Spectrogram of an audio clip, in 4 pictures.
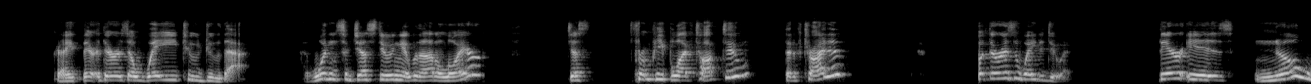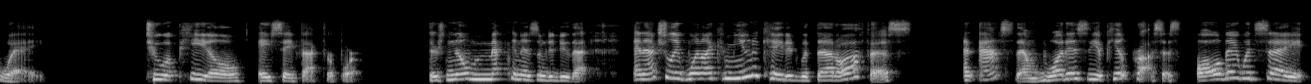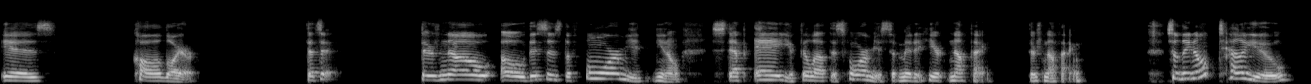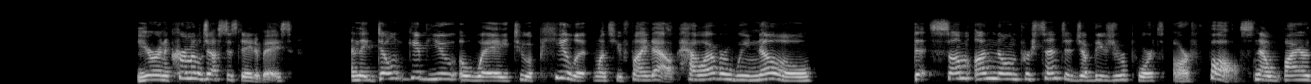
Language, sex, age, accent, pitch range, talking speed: English, female, 50-69, American, 185-260 Hz, 160 wpm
